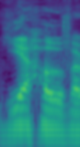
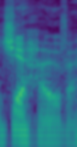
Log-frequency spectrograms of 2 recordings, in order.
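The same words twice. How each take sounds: First: The word begins with a Y sound. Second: The word begins with a J sound. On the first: The speaker calls it right. "The j sound is a y sound in Latin, like Jehovah" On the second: The speaker calls it wrong. "rather than Jehovah"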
